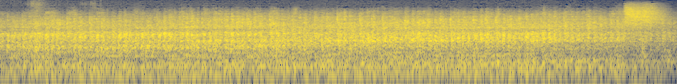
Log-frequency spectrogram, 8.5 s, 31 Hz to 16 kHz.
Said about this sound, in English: 8F 48151. Here captured on day 6, the 12th of April 2007, at Bewley while heading for Thurso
